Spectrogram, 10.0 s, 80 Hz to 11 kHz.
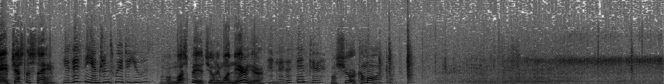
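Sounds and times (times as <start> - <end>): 
speech: 0.0 - 6.0
small propeller airplane engine droning indoors: 6.6 - 9.9.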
